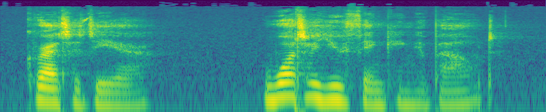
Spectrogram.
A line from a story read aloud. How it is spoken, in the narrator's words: he said softly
